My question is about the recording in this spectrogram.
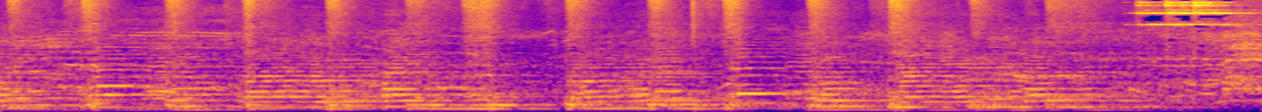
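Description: Swing big band playing live: a brass and saxophone section with trumpets and trombones over drums keeping a steady beat.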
